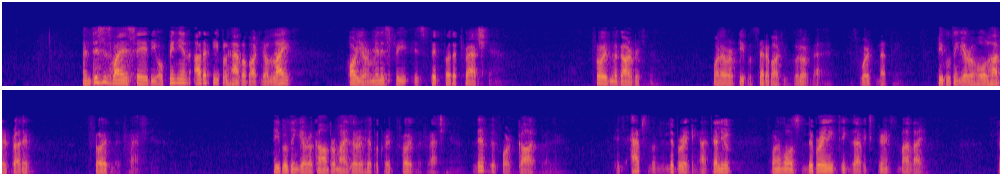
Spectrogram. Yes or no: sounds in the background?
no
